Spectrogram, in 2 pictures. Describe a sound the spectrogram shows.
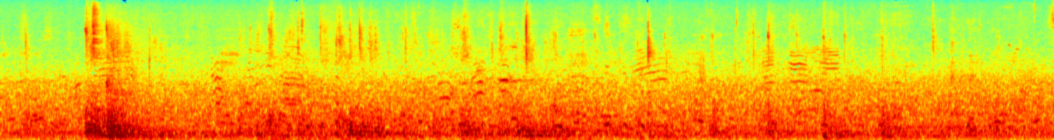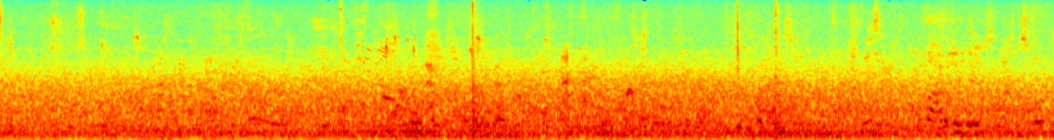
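Young women call out to each other across an open field at a distance.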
